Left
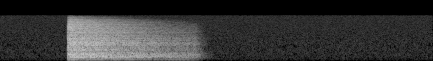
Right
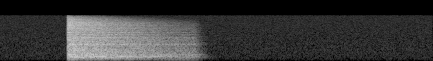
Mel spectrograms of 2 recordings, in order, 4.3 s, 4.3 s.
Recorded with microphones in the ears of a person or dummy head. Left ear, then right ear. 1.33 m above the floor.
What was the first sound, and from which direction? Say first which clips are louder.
A gunshot: right 3 dB; 75° right (ahead or behind).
